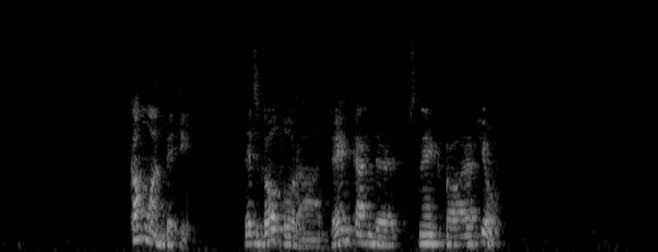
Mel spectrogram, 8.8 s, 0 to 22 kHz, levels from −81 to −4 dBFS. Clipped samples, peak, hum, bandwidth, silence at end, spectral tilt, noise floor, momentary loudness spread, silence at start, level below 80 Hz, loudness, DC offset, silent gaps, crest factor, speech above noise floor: under 0.1%; -22 dBFS; none; 12 kHz; 2.1 s; -7.5 dB/octave; -82 dBFS; 10 LU; 1.7 s; -72 dBFS; -41 LUFS; under 0.1%; none; 20 dB; 42 dB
